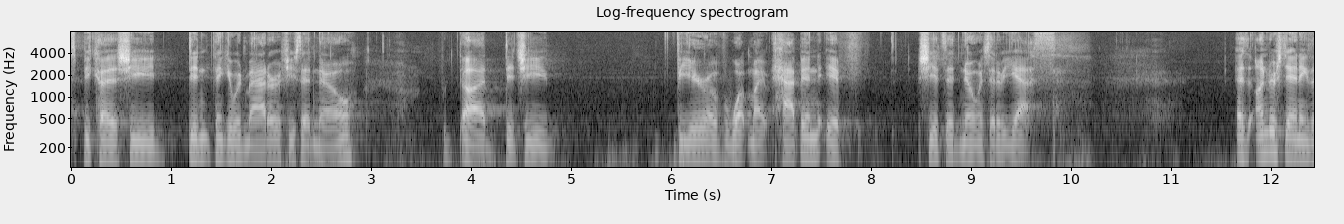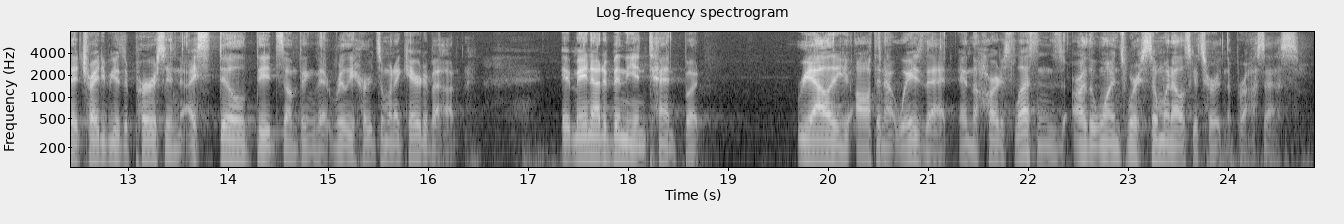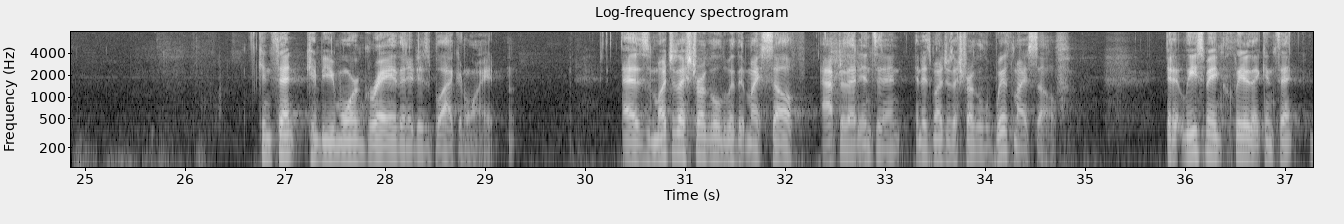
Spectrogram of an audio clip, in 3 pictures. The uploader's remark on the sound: Live Stories from Un/pact. He originally told this story at our live event on April 26.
